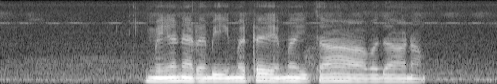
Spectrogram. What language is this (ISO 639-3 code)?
sin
